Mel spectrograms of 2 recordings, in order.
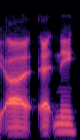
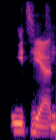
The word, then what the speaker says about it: Etienne: James Robinson, and I guess you drafted his boy Etney. How do you say his last name? The Travis Etienne. Etienne.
